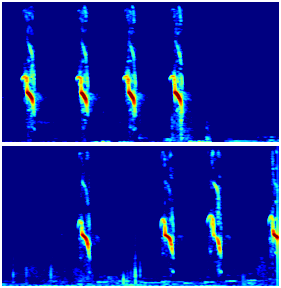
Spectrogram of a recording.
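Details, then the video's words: Baby chicken chirping in search of its mother hen, four rapid high falling peeps, a quieter spell with faint low background noise, then further spaced peeps. "baby chick sound | chirping | looking for mother hen"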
